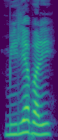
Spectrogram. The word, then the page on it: mifa bari: Apatani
